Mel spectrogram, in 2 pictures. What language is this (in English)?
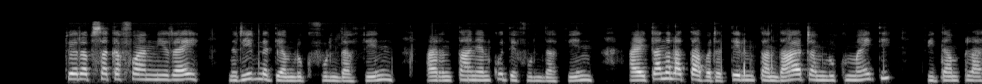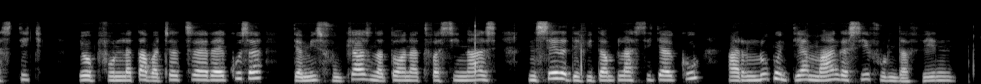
Malagasy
